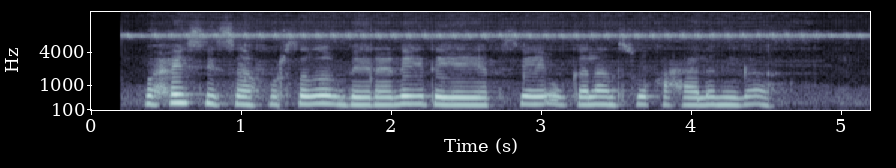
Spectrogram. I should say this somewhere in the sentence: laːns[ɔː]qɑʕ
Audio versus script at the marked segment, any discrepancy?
yes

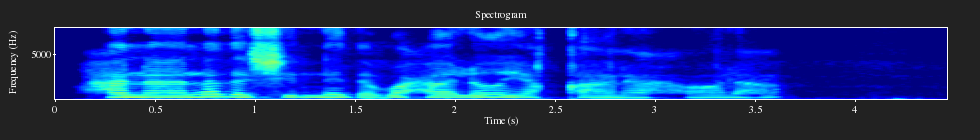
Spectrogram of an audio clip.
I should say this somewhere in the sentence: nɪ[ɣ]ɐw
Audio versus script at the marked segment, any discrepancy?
yes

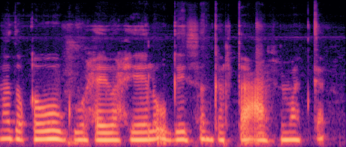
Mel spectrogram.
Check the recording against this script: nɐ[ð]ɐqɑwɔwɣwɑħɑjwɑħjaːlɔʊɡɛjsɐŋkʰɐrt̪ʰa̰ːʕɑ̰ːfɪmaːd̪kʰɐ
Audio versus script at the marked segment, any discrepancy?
no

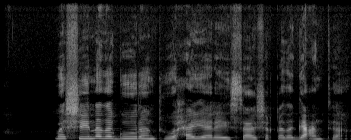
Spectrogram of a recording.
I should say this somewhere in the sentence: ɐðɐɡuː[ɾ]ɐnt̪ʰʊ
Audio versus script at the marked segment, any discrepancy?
no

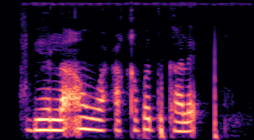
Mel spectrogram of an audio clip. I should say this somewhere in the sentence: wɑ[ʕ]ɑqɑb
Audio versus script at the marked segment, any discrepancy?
no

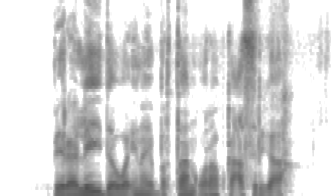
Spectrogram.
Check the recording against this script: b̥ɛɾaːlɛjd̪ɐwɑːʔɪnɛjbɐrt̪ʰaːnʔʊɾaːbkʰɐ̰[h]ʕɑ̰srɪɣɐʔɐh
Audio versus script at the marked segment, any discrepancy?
yes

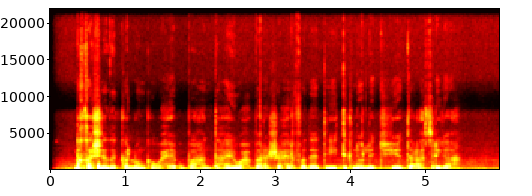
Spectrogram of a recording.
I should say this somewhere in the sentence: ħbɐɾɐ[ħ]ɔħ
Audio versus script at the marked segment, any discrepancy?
yes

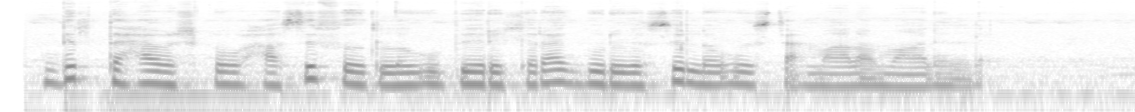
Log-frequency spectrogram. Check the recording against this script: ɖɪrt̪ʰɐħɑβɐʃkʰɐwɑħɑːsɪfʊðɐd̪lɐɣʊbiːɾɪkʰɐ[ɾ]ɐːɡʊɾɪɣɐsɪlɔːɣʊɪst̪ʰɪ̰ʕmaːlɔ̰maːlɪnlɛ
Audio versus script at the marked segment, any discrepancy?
no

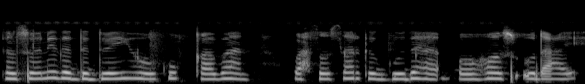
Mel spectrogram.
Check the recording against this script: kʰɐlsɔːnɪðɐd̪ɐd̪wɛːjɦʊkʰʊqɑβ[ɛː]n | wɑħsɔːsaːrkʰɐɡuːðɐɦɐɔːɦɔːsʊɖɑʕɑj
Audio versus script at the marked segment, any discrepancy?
yes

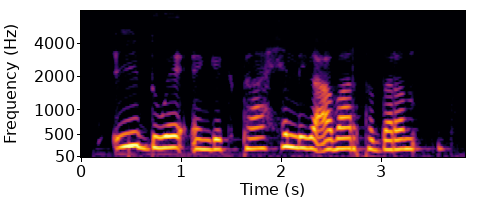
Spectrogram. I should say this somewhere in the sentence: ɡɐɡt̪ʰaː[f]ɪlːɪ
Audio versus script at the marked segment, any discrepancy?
yes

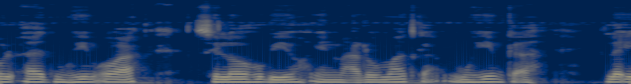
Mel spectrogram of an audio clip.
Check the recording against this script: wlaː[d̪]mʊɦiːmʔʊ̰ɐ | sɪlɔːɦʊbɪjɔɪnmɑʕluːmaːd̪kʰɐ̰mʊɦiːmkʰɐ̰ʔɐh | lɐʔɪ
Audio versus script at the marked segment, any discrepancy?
no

